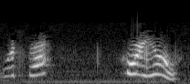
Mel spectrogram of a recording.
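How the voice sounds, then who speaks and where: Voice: very high-pitched, expressive, takes it slowly, heavily acted. An actor voicing a frightened, tearful little boy in a timid whimper, in old radio drama style. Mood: scared, tearful. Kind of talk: 1930s radio drama acting. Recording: muffled old radio recording.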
